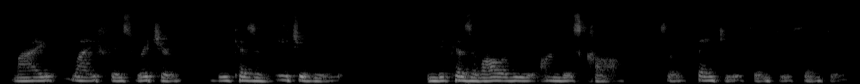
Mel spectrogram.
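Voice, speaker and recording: A woman with a dark, mellow tone and vocal fry speaks fairly slowly in a flat monotone, with long, frequent pauses and big swings in loudness. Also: fairly low pitch for a woman. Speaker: co-host of a positive psychology talk. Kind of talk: guided meditation; casual chat. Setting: video call. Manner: not usually soft-spoken. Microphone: too quiet.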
